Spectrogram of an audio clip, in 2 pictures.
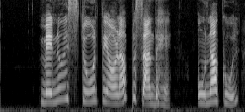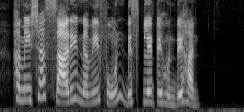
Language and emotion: Punjabi, happy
